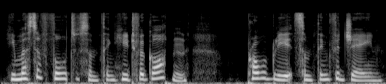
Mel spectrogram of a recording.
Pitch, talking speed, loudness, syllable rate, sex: 225 Hz, 200 wpm, -17 LUFS, 6.6 syllables/s, female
